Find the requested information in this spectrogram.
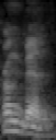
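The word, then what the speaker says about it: Khruangbin: And then, and I have no idea how to pronounce it, Kwanbin, is that how you pronounce it? Krungbin.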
